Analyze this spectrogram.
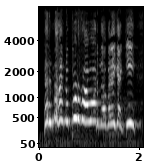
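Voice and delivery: high, loud desperate plea; high begging. Acted. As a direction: beg him not to drive off. Chanito begs not to be left.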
